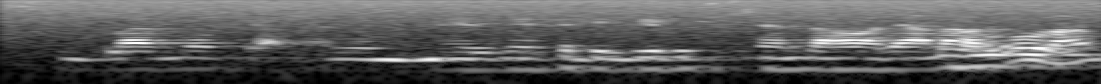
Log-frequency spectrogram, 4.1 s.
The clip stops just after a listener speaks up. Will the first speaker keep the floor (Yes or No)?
No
